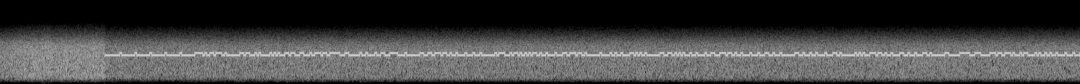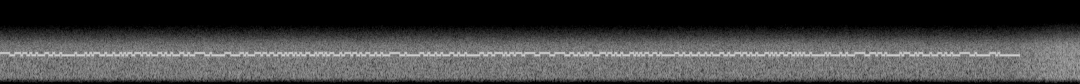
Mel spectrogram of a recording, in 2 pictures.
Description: RTTY (50 baud, 170 Hz shift), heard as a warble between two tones, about 1550 Hz centre, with radio static. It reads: LXYLC TV29I 1ZDS7 K4IY2 10P7Y 07VTM HBF15 0KZQS U05MG IDWDC W5P0I TTTPB 48PQ0 486X5 ZBU5H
